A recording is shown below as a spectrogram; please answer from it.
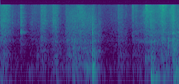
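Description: Faint handling of a cardboard shipping box being brought onto a table: a few soft knocks and scuffs.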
